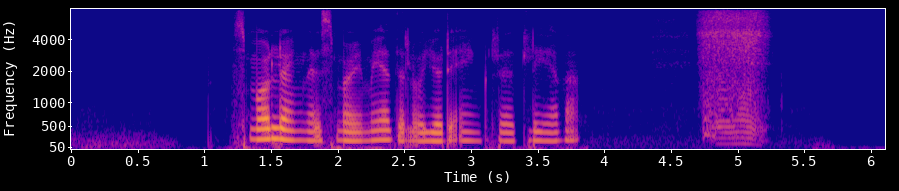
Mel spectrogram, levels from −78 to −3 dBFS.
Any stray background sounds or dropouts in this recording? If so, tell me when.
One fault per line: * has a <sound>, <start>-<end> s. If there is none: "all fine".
* has a throat clearing, 4.4-5.4 s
